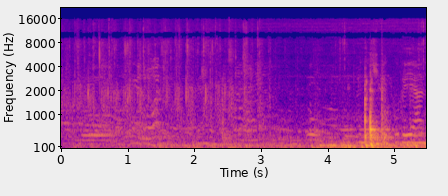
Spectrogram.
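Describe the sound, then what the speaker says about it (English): Audience at a Start-Up PH cast event gives a round of applause, a steady mass of clapping that swells louder toward the end, with crowd noise mixed in. "May we have a round of applause for Miss Jackie Lou Blanco as Sandra."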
